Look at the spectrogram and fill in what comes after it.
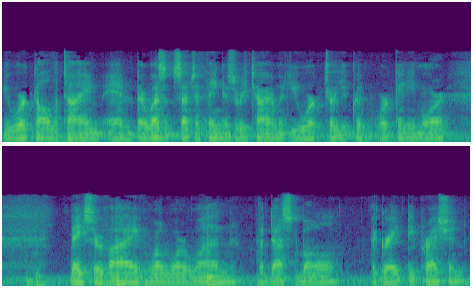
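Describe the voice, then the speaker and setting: A man with a Midwestern US accent speaks at a very deep, low pitch, somewhat breathy. His pace is fairly slow and his intonation fairly even, with audible room echo. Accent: US Midwest. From Kansas. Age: 70s. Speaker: oral history interviewee. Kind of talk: oral history interview.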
